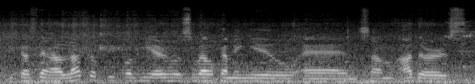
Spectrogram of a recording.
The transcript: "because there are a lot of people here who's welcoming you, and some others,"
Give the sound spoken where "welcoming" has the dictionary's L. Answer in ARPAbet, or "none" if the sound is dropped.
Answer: L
